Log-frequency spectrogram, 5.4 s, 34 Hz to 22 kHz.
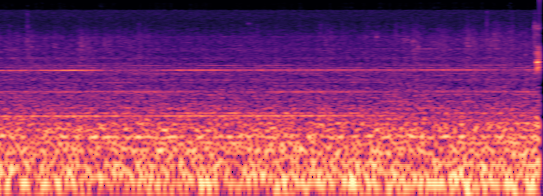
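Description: The jet engines of an A320neo in Microsoft Flight Simulator drone through a takeoff roll as a low, steady roar with faint sustained whine tones, fairly quiet and unchanging throughout.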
